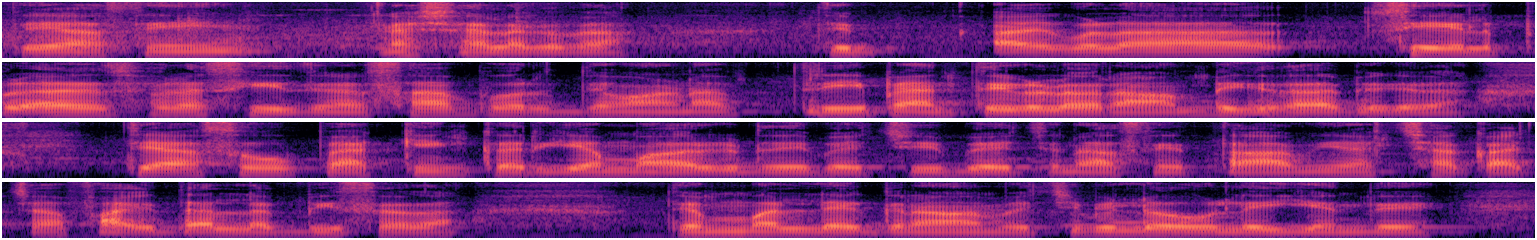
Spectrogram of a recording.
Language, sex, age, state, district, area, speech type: Dogri, male, 30-45, Jammu and Kashmir, Reasi, rural, spontaneous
